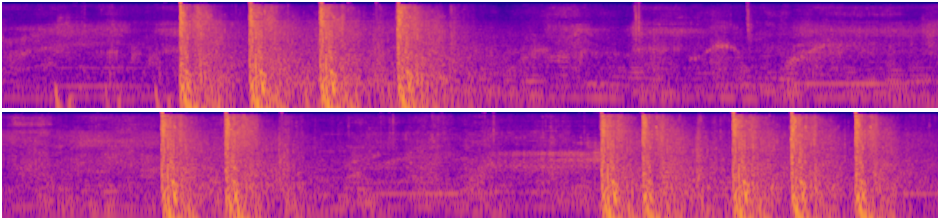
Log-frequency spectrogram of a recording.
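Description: A shotgun fires in the video game Project Zomboid, with loud, sharp blasts coming in quick clusters of several shots and long stretches of quieter ambient game sound between the bursts.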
